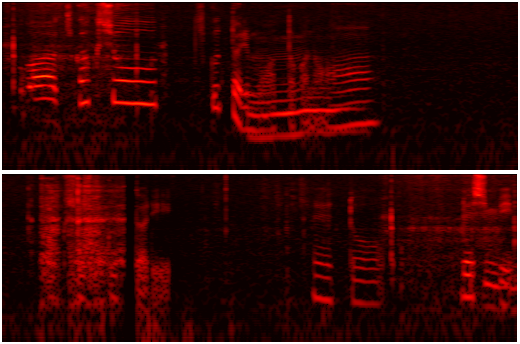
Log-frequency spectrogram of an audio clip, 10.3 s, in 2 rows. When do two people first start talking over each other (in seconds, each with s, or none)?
2.4 s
